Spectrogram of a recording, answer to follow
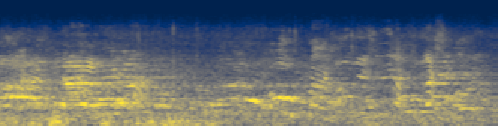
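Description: Several men's voices shouting and chattering over one another on a football pitch, with players calling to each other and spectators talking.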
